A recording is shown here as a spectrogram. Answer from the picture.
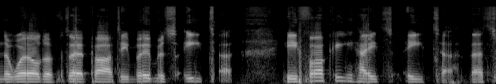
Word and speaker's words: ETA: ETA, that's how they say it.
